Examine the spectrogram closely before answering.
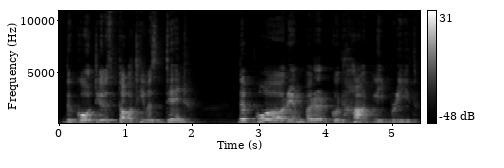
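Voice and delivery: plain reading voice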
